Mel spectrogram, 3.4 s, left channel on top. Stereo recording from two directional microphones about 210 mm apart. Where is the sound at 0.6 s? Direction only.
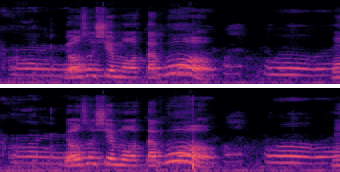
30° left (ahead or behind).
